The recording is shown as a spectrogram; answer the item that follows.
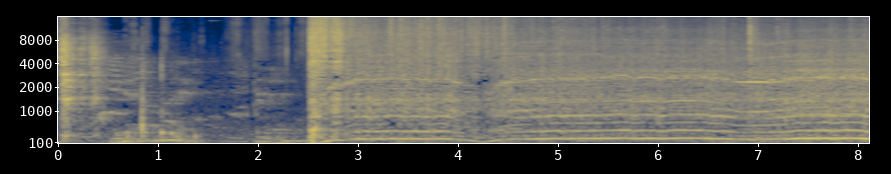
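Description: A few knocks as the stainless steel jar is set on an Indian mixer grinder. About two and a half seconds in the motor starts abruptly and runs at a steady whine, grinding tomatoes and masala into a paste. Its pitch sags briefly about four seconds in and then holds.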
